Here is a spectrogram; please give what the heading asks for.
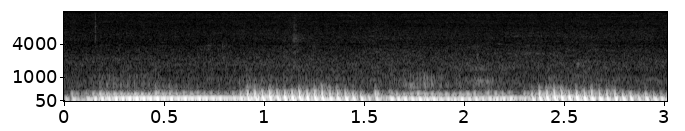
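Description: A serval purrs in a deep, steady rumble that swells and fades with each breath.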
